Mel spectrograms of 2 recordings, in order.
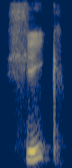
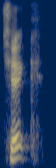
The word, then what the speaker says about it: chic: And if you are not able to pronounce the word chic and you instead pronounce it chick, I'm not a grammar Nazi.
